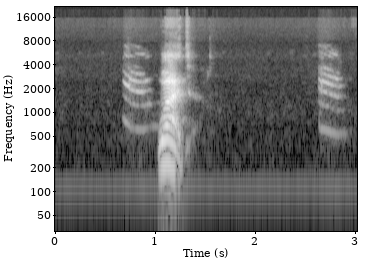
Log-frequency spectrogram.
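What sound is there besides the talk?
grey cat meowing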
